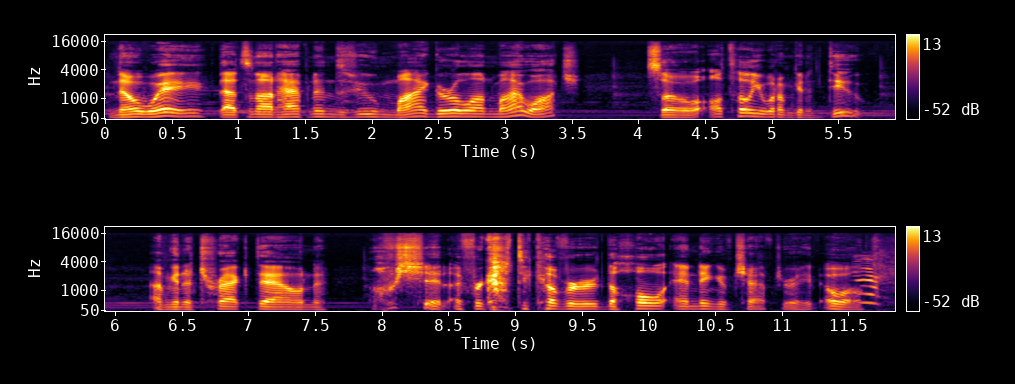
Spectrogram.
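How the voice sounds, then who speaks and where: Creaky-voiced man, laid-back, over music. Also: medium pitch, moderate pace. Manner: laid-back, crude, hesitant. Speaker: recap narrator. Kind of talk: casual comedic retelling in a character's words. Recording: music under the voice.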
